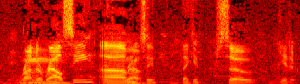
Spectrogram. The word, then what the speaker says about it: Rousey: Is that how you pronounce her last name? Ronda Rousey. Rousey.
